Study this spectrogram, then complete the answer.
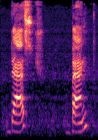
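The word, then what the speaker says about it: Deutsche Bank: डैश बैंक, AG, Frankfurt, Germany. It's a pronunciation like in a German language. So you look here this way, डैश बैंक, AC, Frankfurt, Germany.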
